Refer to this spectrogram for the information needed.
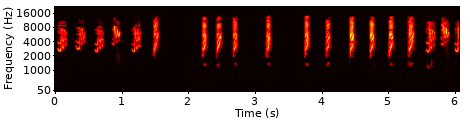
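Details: Calling female ultramarine grosbeak, used to stir up males: a quick run of six high, clipped chip notes, a pause of under a second, then a dozen more evenly spaced sharp chips, about three each second; clean, quiet recording.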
